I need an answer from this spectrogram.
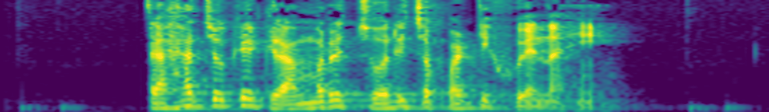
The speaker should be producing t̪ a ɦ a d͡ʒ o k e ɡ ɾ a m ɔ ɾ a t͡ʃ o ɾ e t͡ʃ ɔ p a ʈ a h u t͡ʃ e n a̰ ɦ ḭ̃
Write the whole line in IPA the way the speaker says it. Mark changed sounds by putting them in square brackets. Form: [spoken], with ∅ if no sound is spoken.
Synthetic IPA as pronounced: t̪ a ɦ a d͡ʒ o [ɡ] e ɡ ɾ a m ɔ ɾ [e] t͡ʃ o ɾ [i] t͡ʃ ɔ p a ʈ [i] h u [∅] e n a̰ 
